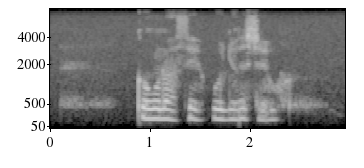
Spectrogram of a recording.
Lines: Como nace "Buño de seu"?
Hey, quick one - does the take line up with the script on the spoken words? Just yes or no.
yes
